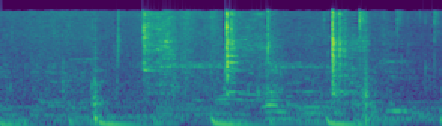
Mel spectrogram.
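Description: A slotted metal spatula stirring a sauce in a wok, scraping and knocking against the pan about twice a second.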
